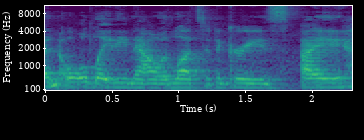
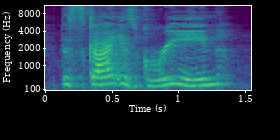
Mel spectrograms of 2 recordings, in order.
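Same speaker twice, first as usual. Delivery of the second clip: slow, utterly and absolutely confident delivery; 7 semitones higher, 4 dB louder than usual. Speaker recalling how they'd state things without a rising question tone, retelling absolute confidence. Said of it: "I would say it like with just absolute confidence".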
